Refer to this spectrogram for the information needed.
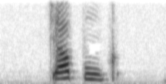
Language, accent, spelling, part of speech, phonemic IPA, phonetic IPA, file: Armenian, Eastern Armenian, ճապուկ, adjective, /t͡ʃɑˈpuk/, [t͡ʃɑpúk], Hy-ճապուկ.ogg
- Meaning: 1. nimble, agile, deft 2. flexible, pliable, supple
